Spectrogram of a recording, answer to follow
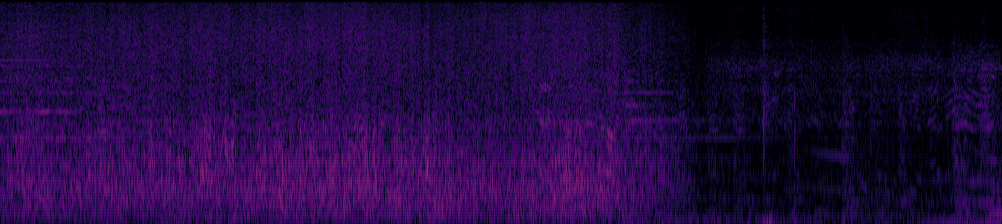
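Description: Steady rush of water and wind heard from an open speedboat on the river near the waterfalls. The loud rush cuts off suddenly about seven seconds in, leaving a quieter background.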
